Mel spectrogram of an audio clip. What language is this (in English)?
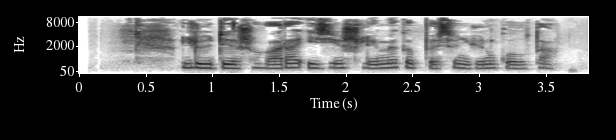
Western Mari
